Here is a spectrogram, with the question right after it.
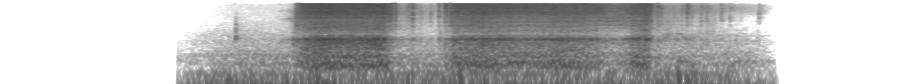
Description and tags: Sound of household chores.
Panska, household, chores, CZ, Czech, Pansk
